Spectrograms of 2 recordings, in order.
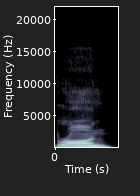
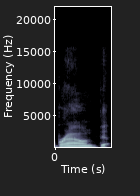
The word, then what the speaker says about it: Braun: you know they Bruce Brown uh the kid Braun or no it's actually it's spelled Brawn but it's actually pronounced Brown the kid the young kid um you know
